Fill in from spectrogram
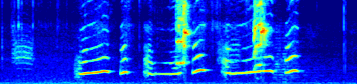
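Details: Cockatiel giving a run of bright whistles, mostly level notes with small upward bends, separated by brief scratchy chirps, all within under three seconds, with faint background hum.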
